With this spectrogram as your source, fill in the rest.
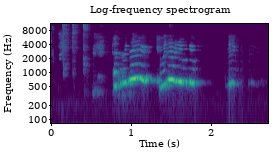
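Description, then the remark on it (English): A voice imitates the chatter of back-garden squirrels: three quick clicking sounds, then two drawn-out, squeaky rising chirps and one short final chirp, fairly loud. “I'm friends with all the squirrels in my back garden, and they all sound like this.”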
